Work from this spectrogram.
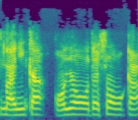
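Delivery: slow, high, hoarse, husky voice-assistant style voice. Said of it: "しゃがら声にしてたんで".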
